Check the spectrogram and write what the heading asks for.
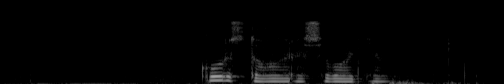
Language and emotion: Russian, sad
